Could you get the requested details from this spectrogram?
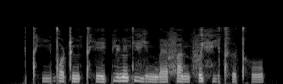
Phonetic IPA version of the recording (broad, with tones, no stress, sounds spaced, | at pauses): tʰ i˧˥ d̪ ɔ˧ ʈ ĩ˧ tʰ e˧˥ pʲ e˥ ɳ ẽ˥ t vʲ a˧ n w æ˧˥ f a˧ n f ə˥ fʲ e˧˥ tʰ ə˧ t̪ʰ o˧˥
